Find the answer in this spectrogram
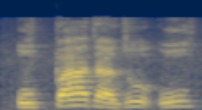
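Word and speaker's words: uppāda: 빠띠자 그 다음에 3 오빠다도 우빠다가 아니고 피 자음이 두 개이기 때문에 오빠다 빠는 장음이죠 그래서 바다인데 앞에 3하고 붙어서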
